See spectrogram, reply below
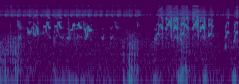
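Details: Sooty-headed bulbul at a bird-trapping site with a trained lure bird: bursts of quick, bubbly, chirping notes in rapid runs, a short pause near the middle, then another lively run of similar notes.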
